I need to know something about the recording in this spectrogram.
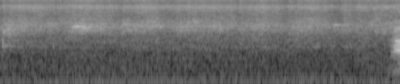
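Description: Handheld pump pressure sprayer misting water: a faint, steady hiss.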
